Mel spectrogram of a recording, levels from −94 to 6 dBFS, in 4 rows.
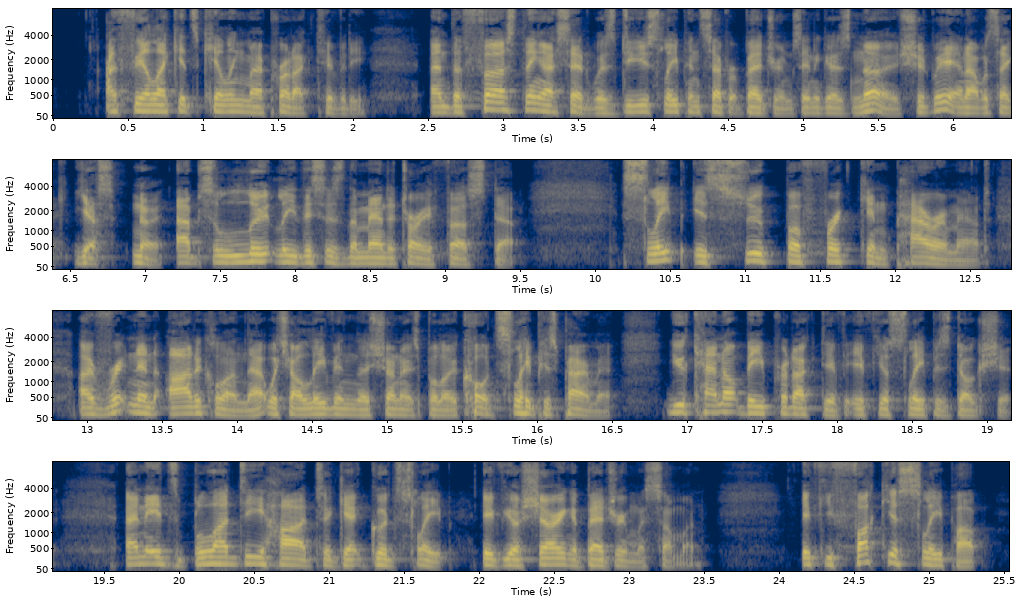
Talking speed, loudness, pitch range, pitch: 220 wpm, -20 LUFS, 115-140 Hz, 130 Hz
